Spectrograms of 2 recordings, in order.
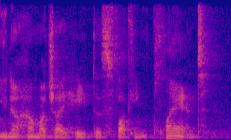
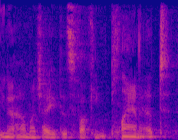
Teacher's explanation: it's a perfect iambic pentameter line with a feminine ending · Shown in: second take · which would be appropriate, a kind of breath at the end of the line.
